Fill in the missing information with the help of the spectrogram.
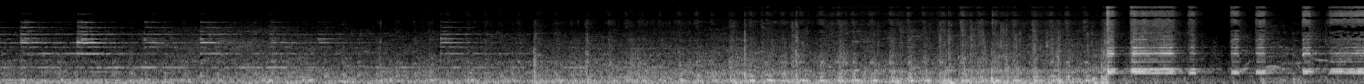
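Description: Narrow-gauge steam locomotive Judy K passing at close range with its coaches, a steady rumble of exhaust and wheels. A bell rings repeatedly in the first few seconds, and about 11 seconds in the rumble drops away as the whistle sounds in short broken blasts.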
